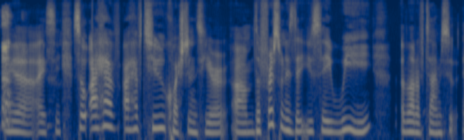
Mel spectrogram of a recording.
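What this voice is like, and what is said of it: Non-native English accent. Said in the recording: “I'm sorry if my accent does not allow to make the difference.”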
